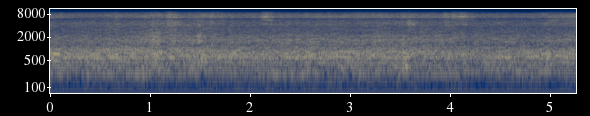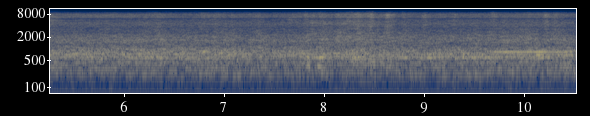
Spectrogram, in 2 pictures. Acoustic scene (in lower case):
bus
